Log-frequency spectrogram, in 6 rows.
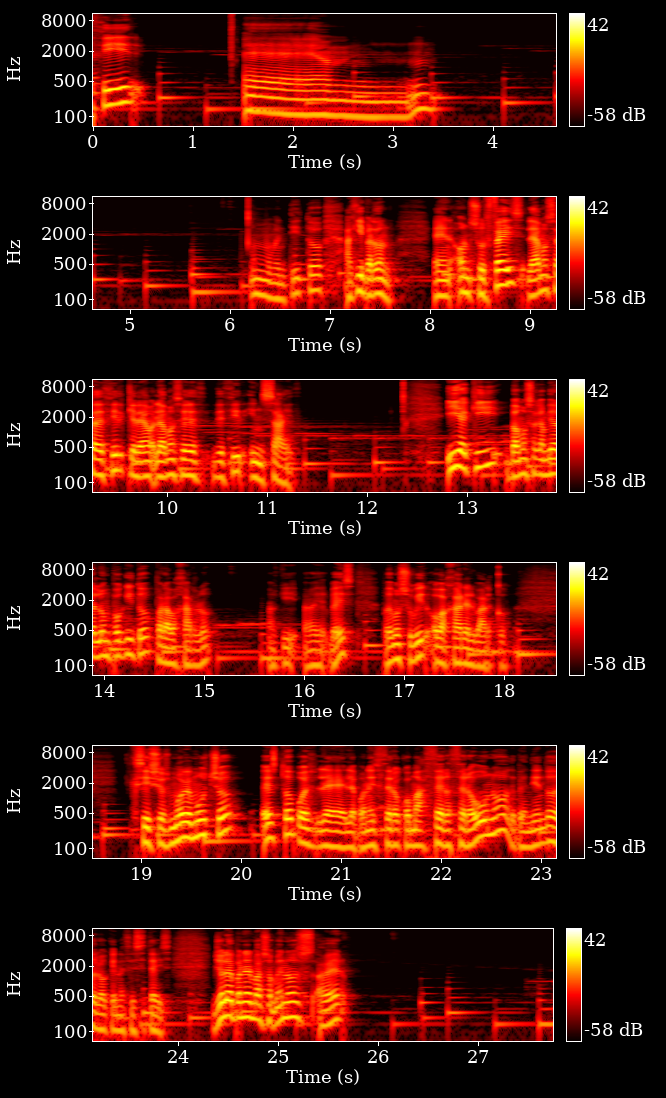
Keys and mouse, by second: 8.2-11.1 drag, 13.0 click, 14.0-15.4 drag, 15.7-20.3 drag, 21.0-25.7 drag, 26.1-27.7 drag.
